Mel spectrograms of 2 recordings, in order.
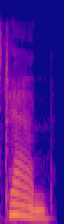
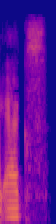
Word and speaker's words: X: ATT store acknowledged that the official pronunciation was 10 but he hadn't made a habit of correcting wayward customers it's called the 10 but customers say X he explained and we just roll with it visit markets insider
